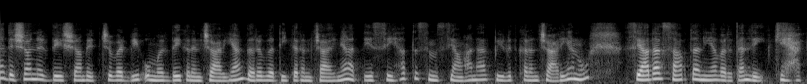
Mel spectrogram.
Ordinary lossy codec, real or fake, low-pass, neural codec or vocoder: none; fake; 7.2 kHz; codec, 16 kHz in and 24 kHz out, 0.6 kbps, FocalCodec, streaming, 2048 codes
